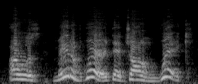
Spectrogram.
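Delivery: mock her phony, overacted way of talking; Star Trek villain impression. Mocking the adjudicator's phony speech as a Star Trek villain. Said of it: "She talks like a fucking Star Trek villain".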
